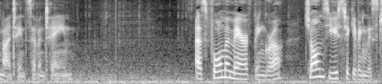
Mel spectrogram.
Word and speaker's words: Bingara: If you drive 7 hours northwest of Sydney, you'll come to Bingara, or Bingara, as the locals say.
